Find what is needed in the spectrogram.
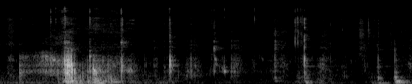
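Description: A man biting a forkful of salad with a cherry tomato, with one loud, rough mouth noise about half a second in, followed by a few faint chewing clicks.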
